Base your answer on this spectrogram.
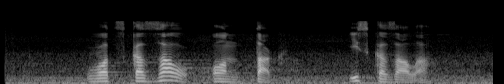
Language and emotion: Russian, neutral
